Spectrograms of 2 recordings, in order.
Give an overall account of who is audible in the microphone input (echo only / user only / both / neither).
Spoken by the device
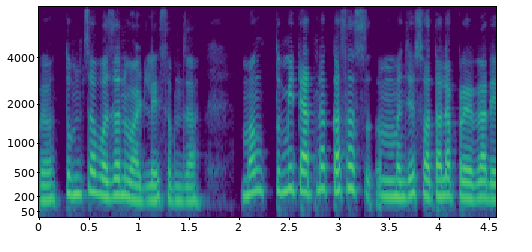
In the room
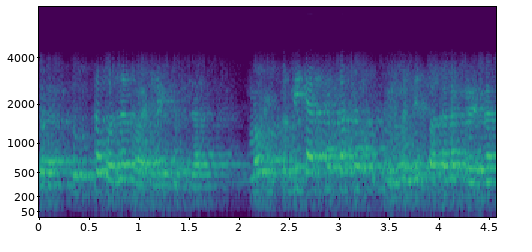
both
